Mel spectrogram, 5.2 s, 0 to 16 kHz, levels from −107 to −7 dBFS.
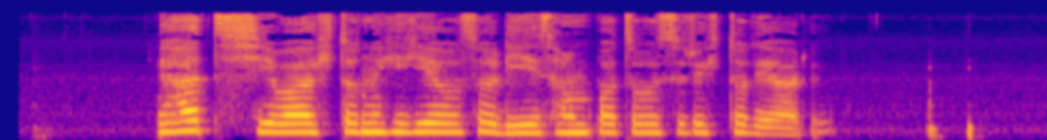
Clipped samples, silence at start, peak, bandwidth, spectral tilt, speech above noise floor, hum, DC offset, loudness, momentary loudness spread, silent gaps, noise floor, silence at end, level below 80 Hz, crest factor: under 0.1%; 0.8 s; -4 dBFS; 11.5 kHz; -4 dB/octave; 46 dB; none; under 0.1%; -22 LUFS; 15 LU; none; -68 dBFS; 0.35 s; -72 dBFS; 18 dB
